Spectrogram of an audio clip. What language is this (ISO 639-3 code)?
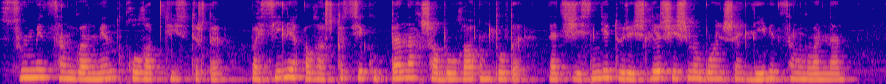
kaz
